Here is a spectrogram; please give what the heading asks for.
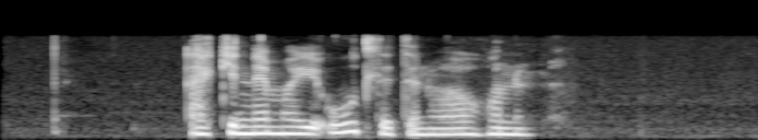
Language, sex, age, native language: Icelandic, female, 40-49, Icelandic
